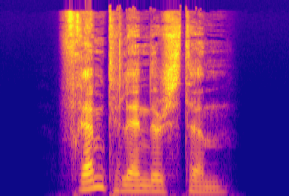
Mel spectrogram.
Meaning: strong dative masculine/neuter singular superlative degree of fremdländisch
- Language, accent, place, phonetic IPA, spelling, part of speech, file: German, Germany, Berlin, [ˈfʁɛmtˌlɛndɪʃstəm], fremdländischstem, adjective, De-fremdländischstem.ogg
